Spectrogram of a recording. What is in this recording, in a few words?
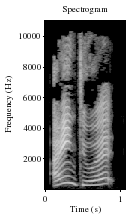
I Didnt do It, 1 boy 9 yrs; Talking Sound Effects; VoiceBox; Twistedtracks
